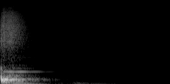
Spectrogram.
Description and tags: Fat Snare of GOD high tune 026
Fatter version of the snare. This is a mix of various snares. Type of sample: Realistic
tune, high, realistic, drum, god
